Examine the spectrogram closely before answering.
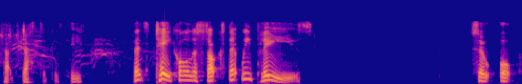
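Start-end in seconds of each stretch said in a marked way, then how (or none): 0.0-3.9 lightly voiced pirate chief; a hint of a greedy pirate. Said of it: "said the chief".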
